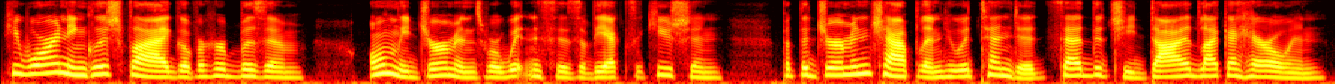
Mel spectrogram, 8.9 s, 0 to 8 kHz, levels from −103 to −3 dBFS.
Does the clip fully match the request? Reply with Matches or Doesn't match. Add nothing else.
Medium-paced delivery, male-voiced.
Doesn't match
